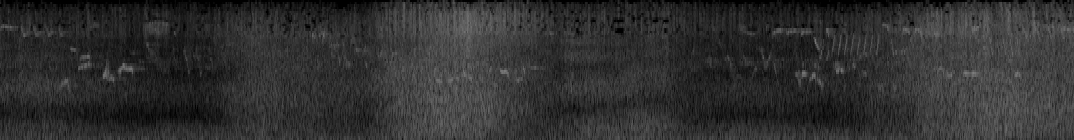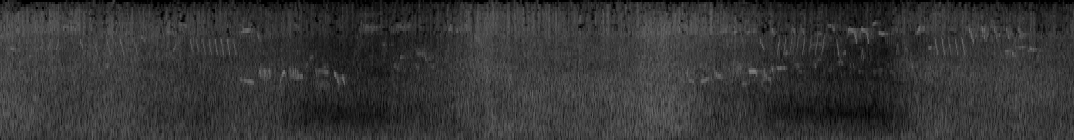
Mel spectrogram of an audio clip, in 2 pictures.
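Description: Outdoor nature ambience: small birds chirping now and then over a rushing noise that swells and fades three times, roughly every eight to nine seconds.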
